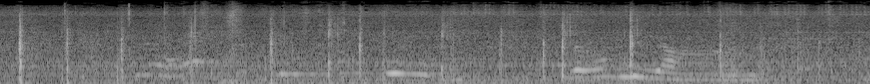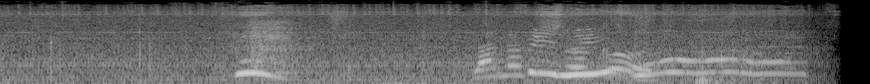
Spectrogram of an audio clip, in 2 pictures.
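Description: Indistinct high-pitched voices heard a few times, loudest near the end, over a hum of background noise with scattered clicks of handling and footsteps on a hard shop floor.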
